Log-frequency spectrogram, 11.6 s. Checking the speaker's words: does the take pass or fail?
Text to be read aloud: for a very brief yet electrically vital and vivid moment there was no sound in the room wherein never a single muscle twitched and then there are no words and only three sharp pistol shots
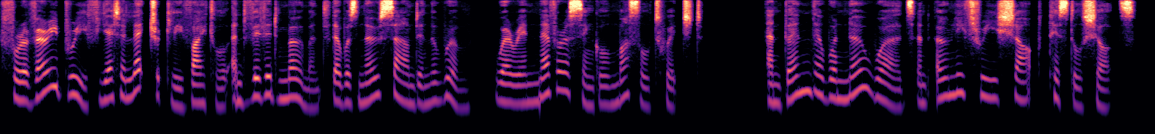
fail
